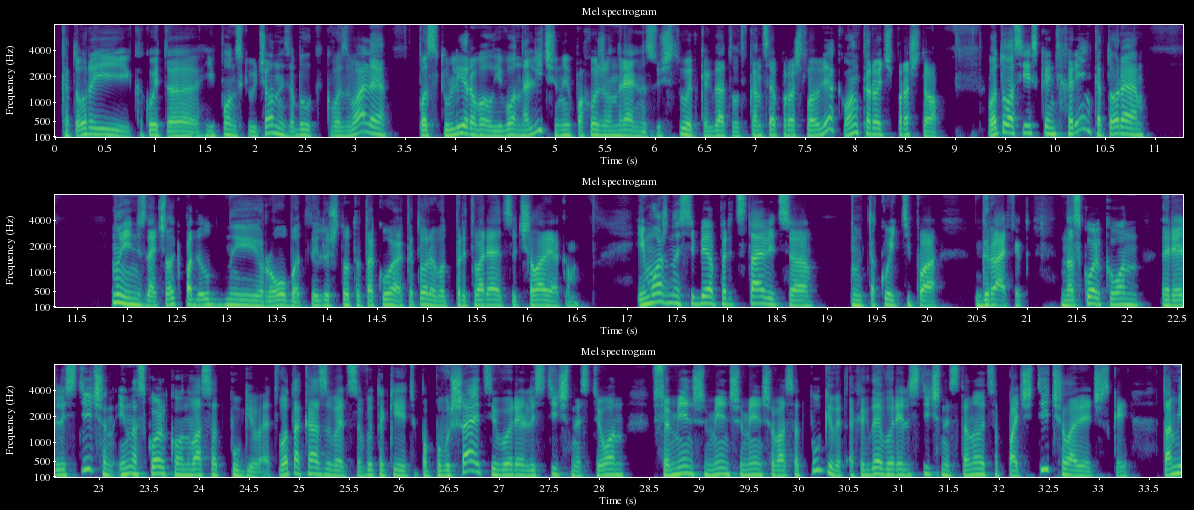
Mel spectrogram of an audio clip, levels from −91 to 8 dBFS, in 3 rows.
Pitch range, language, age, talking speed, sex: 130-155 Hz, Russian, 20-39, 155 wpm, male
